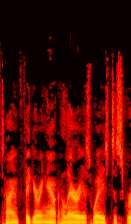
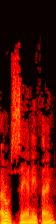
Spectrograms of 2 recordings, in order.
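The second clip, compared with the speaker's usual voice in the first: usual speaking voice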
